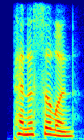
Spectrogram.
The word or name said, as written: penicillin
